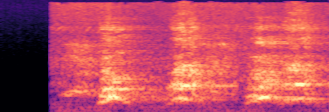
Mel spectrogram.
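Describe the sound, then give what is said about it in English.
Dogs bark in three quick, harmonic bursts on flooded Kimberley Road in the suburb of Epsom, where uncollected rubbish floats on the water. Each yelp rises and falls, with no talking over them. “Dogs bark as uncollected rubbish floats on top of the smelly water.”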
